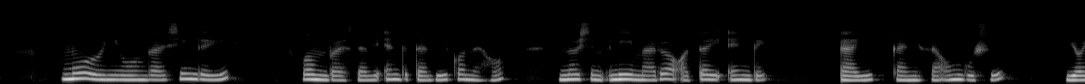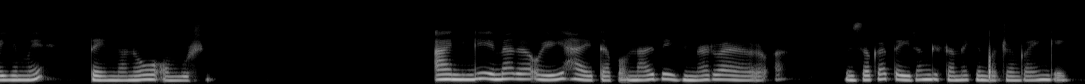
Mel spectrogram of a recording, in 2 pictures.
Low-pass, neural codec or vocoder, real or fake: 7.2 kHz; codec, 24 kHz, 0.9 kbps, WavTokenizer, large speech release; fake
